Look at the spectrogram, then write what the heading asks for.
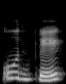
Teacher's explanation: উত উপসর্গ যোগে গঠিত শব্দে খণ্ডতয়ের সাথে যখন ব ফলার সংযোগ ঘটে, তখন সেই বয়ের উচ্চারণ লুপ্ত হয় না। তার মানে অবিকৃত থাকে।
